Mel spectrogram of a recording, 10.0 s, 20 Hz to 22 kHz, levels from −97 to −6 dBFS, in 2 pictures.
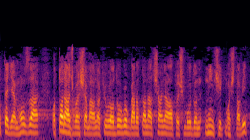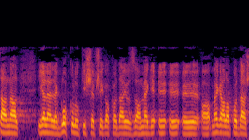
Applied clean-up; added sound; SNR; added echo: none; none; none; none.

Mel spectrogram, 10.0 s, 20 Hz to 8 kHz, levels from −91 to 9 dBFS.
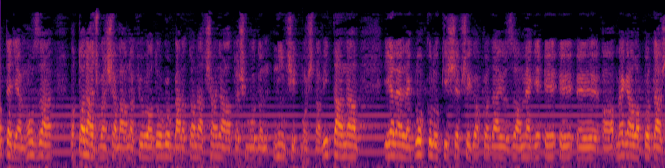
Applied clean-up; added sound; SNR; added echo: none; Brass instrument; 16 dB; reverberation time 0.1 s.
